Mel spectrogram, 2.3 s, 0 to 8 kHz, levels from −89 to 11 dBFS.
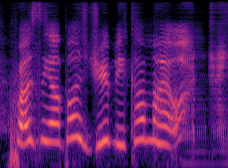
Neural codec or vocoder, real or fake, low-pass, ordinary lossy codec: codec, 16 kHz, about 1 kbps, DyCAST, with the encoder's durations; fake; none; none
